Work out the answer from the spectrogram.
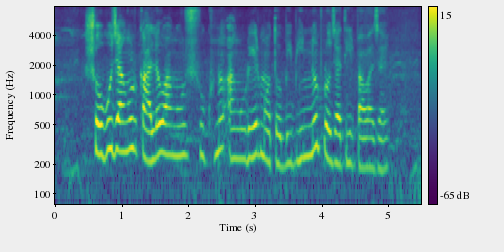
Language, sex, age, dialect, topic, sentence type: Bengali, female, 18-24, Standard Colloquial, agriculture, statement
